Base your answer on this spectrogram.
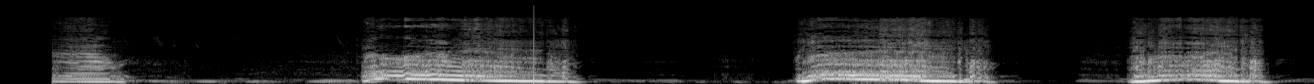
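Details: Lion roaring: four long, deep, moaning roars, each about one to two seconds, rising then falling in pitch, separated by quiet pauses with faint low rumbling between them.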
